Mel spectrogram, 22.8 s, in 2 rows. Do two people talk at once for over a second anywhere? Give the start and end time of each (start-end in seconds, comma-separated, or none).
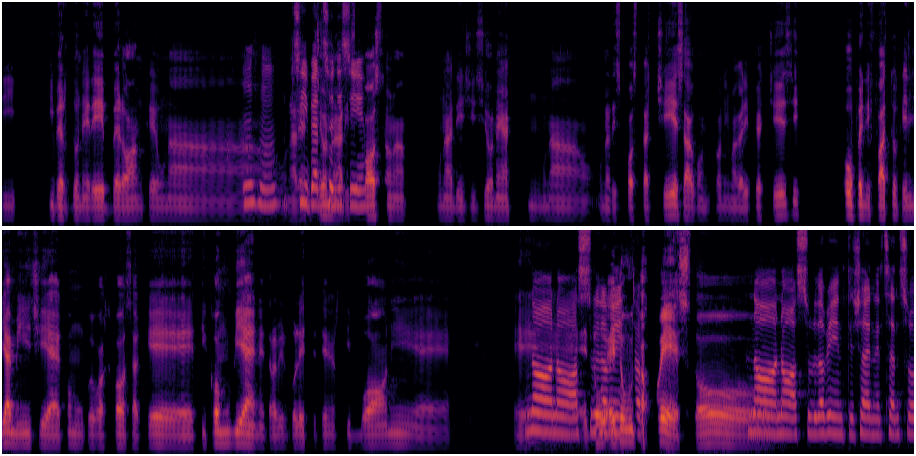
3.0-4.5, 17.9-19.4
